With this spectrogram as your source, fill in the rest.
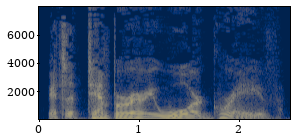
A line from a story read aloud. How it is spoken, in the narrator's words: Hoffman growled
